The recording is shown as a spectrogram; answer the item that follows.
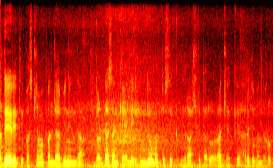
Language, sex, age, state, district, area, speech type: Kannada, male, 60+, Karnataka, Bangalore Rural, rural, read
